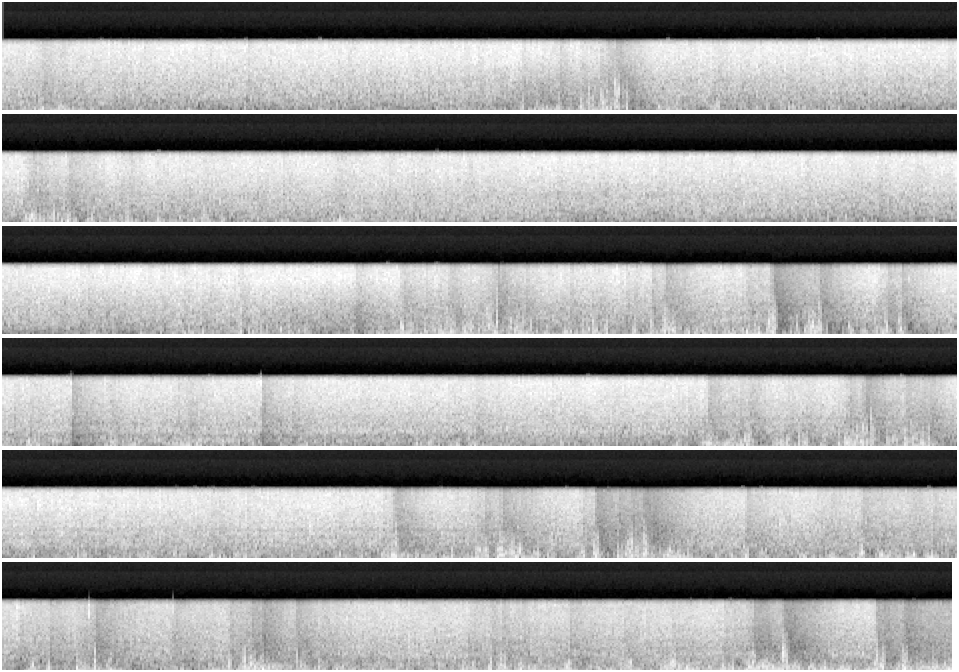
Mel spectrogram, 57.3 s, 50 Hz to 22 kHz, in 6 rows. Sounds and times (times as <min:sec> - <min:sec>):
Waves, surf: 0:00.0 - 0:57.2
Wind noise (microphone): 0:00.0 - 0:57.2.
